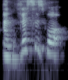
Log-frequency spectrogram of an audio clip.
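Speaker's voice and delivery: ordinary talk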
